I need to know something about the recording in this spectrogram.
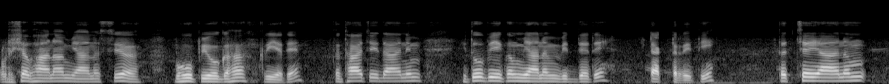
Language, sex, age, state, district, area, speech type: Sanskrit, male, 18-30, Maharashtra, Kolhapur, rural, spontaneous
